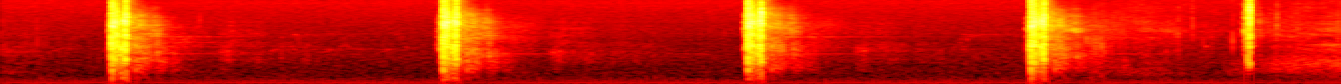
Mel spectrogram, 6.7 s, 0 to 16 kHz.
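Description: A KR9 fitted with a JMac Customs Banka suppressor fires subsonic rounds, four sharp evenly spaced suppressed cracks about one and a half seconds apart, followed by a smaller click, each shot brief with a short decay.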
